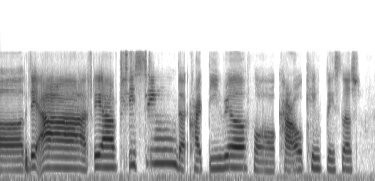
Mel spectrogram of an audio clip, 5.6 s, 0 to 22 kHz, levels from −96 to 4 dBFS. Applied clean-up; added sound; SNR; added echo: neural diffusion model UNIVERSE++.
